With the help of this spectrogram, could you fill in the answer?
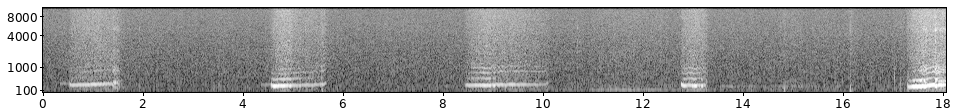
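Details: Titus, a pet cat, snoring while asleep indoors: breathy nasal snores with a low humming tone, each lasting about a second and recurring every three to four seconds, with quiet pauses between breaths.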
